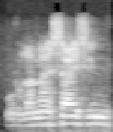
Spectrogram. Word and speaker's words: organizing: It looks like an S, but it's pronounced like a Z.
